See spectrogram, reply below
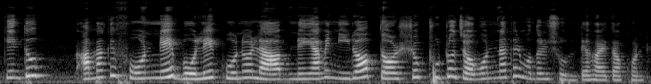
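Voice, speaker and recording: High, bright-voiced Bengali woman reading tarot. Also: normal speed. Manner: earnest, addresses listener directly with coaxing asides. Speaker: tarot reader. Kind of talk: tarot reading monologue to viewers.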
